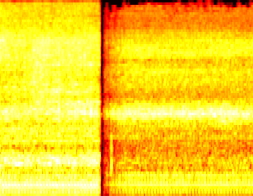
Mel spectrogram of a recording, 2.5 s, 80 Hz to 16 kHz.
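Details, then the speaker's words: Even buzzing engine pulse settling to steady, slightly high idle, eco mode off, on a new Champion 200961 2500 W dual-fuel inverter generator running on propane after choke start; normal. "So, apparently this eco mode light button is a button, and you can force it into not eco mode, so it is idle right now. Sounds a little high to me, but that sounds like normal operation after I listen to it for a little bit and I hit this button."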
